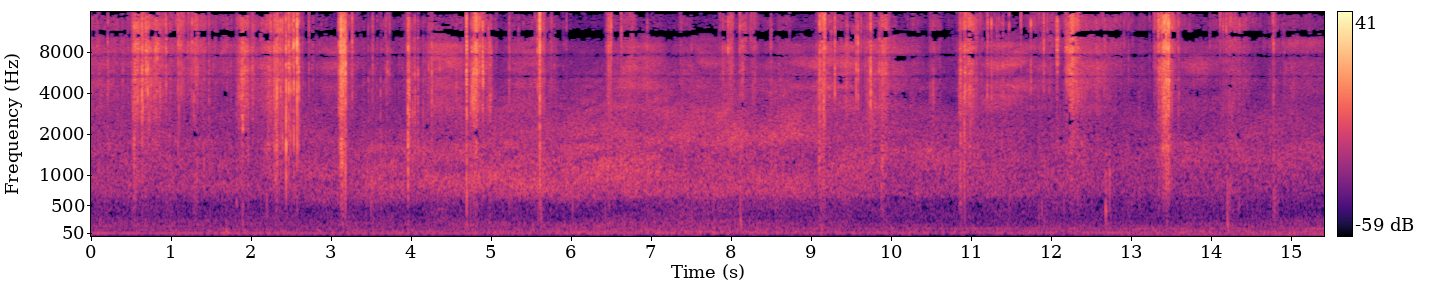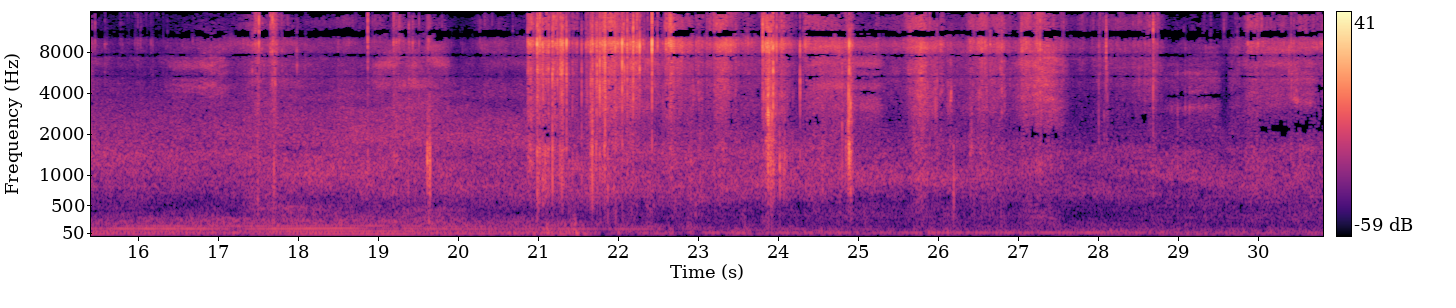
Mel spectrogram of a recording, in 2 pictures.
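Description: Footsteps crunching through dry, cut plant stalks and stubble, with irregular crackles and snaps of breaking dry stems.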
